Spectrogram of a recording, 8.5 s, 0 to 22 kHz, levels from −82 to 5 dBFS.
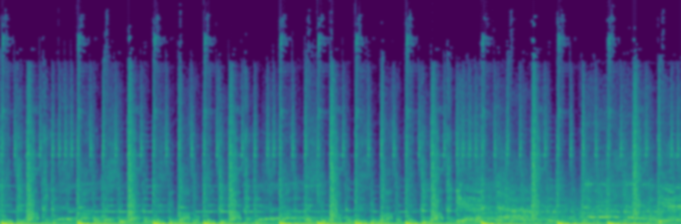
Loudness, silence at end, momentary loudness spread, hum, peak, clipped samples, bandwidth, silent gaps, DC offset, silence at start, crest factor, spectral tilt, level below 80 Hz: -12 LUFS; 0 s; 4 LU; none; 0 dBFS; 0.3%; 19.5 kHz; none; under 0.1%; 0 s; 10 dB; -4.5 dB/octave; -10 dBFS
